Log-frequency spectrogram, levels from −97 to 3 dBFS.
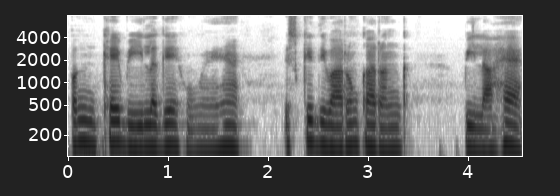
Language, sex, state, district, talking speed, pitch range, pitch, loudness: Hindi, female, Punjab, Fazilka, 145 wpm, 130-145 Hz, 135 Hz, -17 LUFS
